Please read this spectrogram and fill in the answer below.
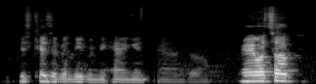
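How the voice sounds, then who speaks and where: The speaker goes at a very fast pace with fairly even intonation. The voice is somewhat breathy. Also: man. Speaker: show host.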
